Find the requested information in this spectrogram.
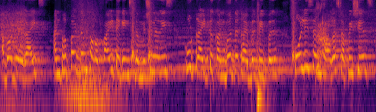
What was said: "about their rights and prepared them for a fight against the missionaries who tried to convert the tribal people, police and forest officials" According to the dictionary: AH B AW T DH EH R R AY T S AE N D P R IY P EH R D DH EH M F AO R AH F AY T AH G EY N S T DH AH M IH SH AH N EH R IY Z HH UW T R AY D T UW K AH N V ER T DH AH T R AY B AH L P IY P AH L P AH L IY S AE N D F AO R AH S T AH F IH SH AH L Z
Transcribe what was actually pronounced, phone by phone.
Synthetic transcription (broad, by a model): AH B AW T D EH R R AY T S AE N D P R IY P EH R D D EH M F AO R AH F AY T AH G EY N S T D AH M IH SH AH N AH R IY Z HH UW T R AY D T UW K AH N V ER T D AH T R AY B AH L P IY P AH L P AH L IY S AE N D F AO R AH S T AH F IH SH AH L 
